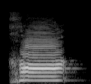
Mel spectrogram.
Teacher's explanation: খ, গলার শেষ ভাগ থেকে এক রিপ টেনে উচ্চারণ করতে হবে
